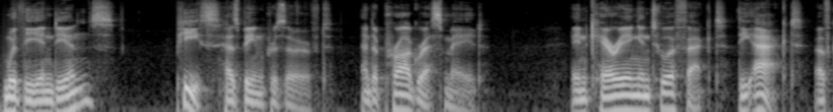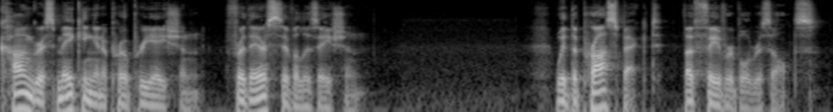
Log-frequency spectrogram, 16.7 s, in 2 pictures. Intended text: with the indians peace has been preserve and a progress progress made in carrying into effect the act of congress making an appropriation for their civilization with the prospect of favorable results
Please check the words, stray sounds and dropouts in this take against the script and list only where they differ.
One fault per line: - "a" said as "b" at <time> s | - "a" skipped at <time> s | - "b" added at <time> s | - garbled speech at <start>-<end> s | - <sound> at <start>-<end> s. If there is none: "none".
- "preserve" said as "preserved" at 2.6 s
- "progress" skipped at 4.4 s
